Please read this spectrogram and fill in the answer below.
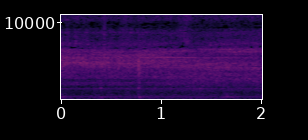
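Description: Creality Ender 3 V3 SE 3D printer running mid-print: a steady whir from its cooling fans and motors, with a faint steady whine.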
